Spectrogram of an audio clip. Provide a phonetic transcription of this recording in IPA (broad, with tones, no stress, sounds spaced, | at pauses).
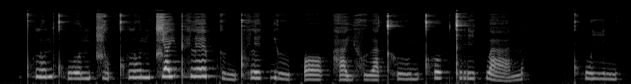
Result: pʰ l u˥˩ n kʰ w o˦˥ n t͡ɕ u˨˩ ʔ kʰ l u˧ n t͡ɕ a˥˩ j pʰ l ɛː˥˩ p̚ k ɯ˩˦ ŋ pʰ l e˦˥ k̚ j ɯː˨˩ p̚ ʔ ɔː˨˩ k̚ h a˨˩ j f ɯ˩˦ a̯ kʰ uː˧ m kʰ o˥˩ k̚ t r i˦˥ t̚ w a˩˦ n | kʰ w i˧ n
